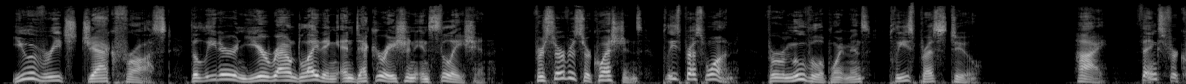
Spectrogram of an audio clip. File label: IVR phone tree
